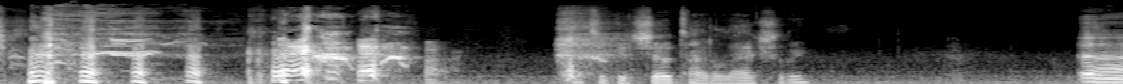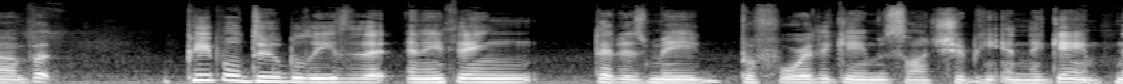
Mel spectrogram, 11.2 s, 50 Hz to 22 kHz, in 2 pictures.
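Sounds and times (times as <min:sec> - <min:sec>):
laughter: 0:00.0 - 0:03.2
speech: 0:00.1 - 0:01.1, 0:03.2 - 0:04.2, 0:05.4 - 0:06.0, 0:06.6 - 0:11.2
man coughing: 0:01.2 - 0:03.2.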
